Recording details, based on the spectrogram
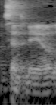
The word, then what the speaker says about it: Centineo: Centineo. – Centineo.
